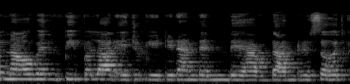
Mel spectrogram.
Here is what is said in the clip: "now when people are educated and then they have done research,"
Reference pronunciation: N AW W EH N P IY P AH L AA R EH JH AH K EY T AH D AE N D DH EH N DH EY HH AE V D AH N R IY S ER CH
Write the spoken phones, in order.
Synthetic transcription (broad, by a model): N AW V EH N P IY P AH L AA R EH JH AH K EY T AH D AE N D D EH N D EY HH AE V D AH N R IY S ER CH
